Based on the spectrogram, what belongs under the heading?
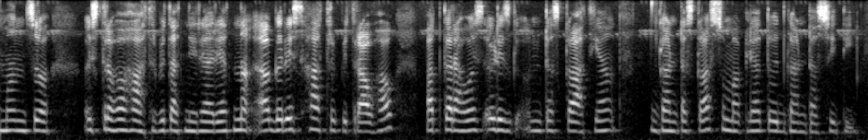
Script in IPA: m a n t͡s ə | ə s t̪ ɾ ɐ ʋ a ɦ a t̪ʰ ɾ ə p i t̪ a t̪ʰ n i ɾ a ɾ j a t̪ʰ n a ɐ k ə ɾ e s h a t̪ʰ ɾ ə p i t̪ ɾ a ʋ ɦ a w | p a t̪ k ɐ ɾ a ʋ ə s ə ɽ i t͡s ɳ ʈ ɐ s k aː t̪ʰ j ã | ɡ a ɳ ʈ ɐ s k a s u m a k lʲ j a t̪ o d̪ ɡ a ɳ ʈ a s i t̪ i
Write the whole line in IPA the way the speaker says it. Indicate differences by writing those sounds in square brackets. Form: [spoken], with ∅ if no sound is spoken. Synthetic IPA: m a n t͡s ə | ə s t̪ ɾ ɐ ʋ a ɦ a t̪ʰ ɾ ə p i t̪ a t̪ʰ n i ɾ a ɾ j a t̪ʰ n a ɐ [ɡ] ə ɾ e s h a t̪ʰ ɾ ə p i t̪ ɾ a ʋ ɦ a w | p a t̪ k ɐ ɾ a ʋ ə s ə ɽ i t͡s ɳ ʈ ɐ s k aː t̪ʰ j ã | ɡ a ɳ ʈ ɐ s k a s u m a k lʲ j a t̪ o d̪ ɡ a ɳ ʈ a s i t̪ i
